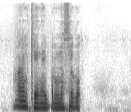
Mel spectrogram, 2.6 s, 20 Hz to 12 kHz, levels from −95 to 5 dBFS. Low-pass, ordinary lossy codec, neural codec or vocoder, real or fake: 10.8 kHz; none; codec, 44.1 kHz, 1.7 kbps, Pupu-Codec; fake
